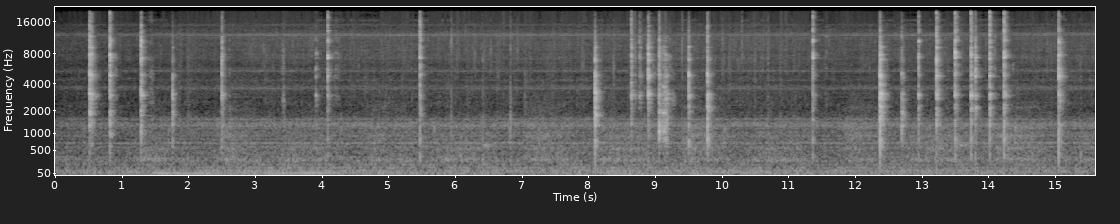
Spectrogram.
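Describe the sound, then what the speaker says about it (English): A spoon taps and clicks against a pan while spices and ingredients are stirred into a paste for butter chicken, with sparse sharp knocks in irregular bursts over a quiet low sizzle. "So I'm just going to mix those so that those flavours are combined."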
